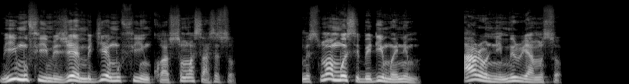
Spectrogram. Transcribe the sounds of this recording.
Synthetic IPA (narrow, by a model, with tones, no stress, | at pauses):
mɪ̃˨ji˦mũ˦fiː˦˨mĩ˨sɛ˦˨mɪ̃˨d͡ʑi˦ɛ˦˨mũ˦fiː˦˨ŋ̩˨kʰa˨sʊ˦mã˦sa̰˨sɪ˦sʊ̰˨ | mɪ̃˨sʊ˨˦mã˦mo˦se˨be˨di˦˨mũ˨æ̃˨nĩ˦m | a˦ɾɔ̃˨nːɪ̃˨mĩ˦ɾi˨ã˨mn̩˦sʊ̰˨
